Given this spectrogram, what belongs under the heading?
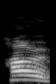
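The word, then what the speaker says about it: heard: কিন্তু যখনই ডি চলে আসে না তখনই এর উচ্চারণটা হারড এরকম ভাবে উচ্চারণ হয় ঠিক আছে এটা মনে রাখতে হবে এ উচ্চারণটা হারড হারড মানে শোনা ফ্লি হারড মানে ওই ফ্লিটা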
